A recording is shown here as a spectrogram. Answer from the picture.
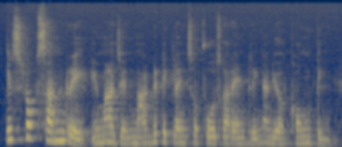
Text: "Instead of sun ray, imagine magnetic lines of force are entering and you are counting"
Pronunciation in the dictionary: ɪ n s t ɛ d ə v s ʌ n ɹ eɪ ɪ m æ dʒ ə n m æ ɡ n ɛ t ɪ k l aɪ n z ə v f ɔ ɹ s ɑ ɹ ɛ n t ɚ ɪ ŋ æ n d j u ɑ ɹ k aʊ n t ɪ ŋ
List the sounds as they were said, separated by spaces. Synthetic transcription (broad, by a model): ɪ n s t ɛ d ə v s ʌ n ɹ eɪ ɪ m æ dʒ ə n m æ ɡ n ɛ t ɪ k l aɪ n s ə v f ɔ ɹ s ɑ ɹ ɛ n t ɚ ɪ ŋ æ n d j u ɑ ɹ k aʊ n t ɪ ŋ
